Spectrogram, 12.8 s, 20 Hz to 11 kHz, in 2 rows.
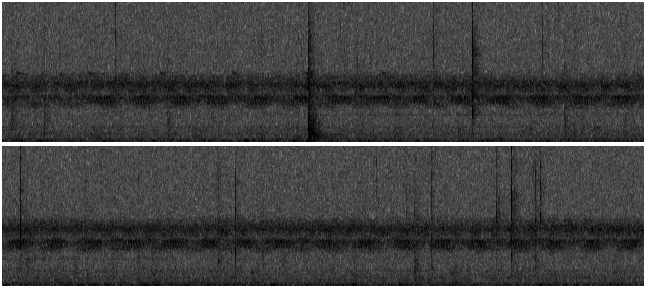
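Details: Midnight insect chorus at the end of summer, September 2020, in rural Tottori, Japan, heard from a house with a wood-burning stove: a constant high-pitched, even trilling drone, broken by occasional sharp snaps from the fire.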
